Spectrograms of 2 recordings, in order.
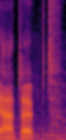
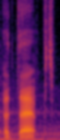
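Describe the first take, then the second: First: Adept with a full opening A, AD-ept; own pronunciation. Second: Adept with stress on the second syllable, uh-DEPT; standard pronunciation. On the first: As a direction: say adept as AD-ept, first syllable like "add". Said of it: "but I say adept". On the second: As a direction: say adept as uh-DEPT, weak first vowel. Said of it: "is probably pronounced adept". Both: Shown as a demonstration.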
